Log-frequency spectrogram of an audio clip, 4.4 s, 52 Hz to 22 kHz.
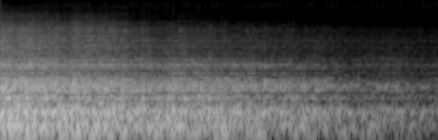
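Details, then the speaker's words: New Shure SLXD5 wireless transmitter, switched on while the receiver is running: a loud rushing whoosh like a crashing wave or explosion that fades over about four seconds; power-on noise burst, cause still under investigation. "That's like an explosion or a big wave crashing on the beach."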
